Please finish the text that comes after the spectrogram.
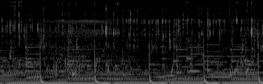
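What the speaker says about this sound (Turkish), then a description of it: "kaynaktan çıkan su çeşme. Burada da bir tane var. Bu bayağı debili akıyor." Spring water gushing strongly from a fountain spout at a natural spring site in Gölcük, Kocaeli, a steady close pouring splash with a faint, regularly repeating low thump underneath, no voices.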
